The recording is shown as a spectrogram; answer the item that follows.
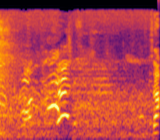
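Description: Short shouted calls across a football pitch, loudest just under a second in, over open-air background noise, with a brief sharp knock near the end.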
